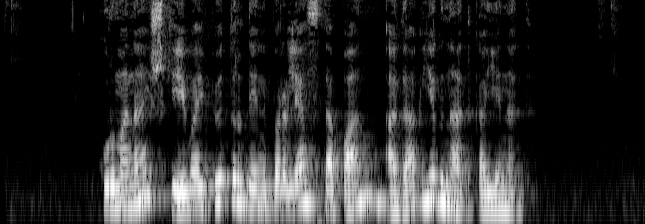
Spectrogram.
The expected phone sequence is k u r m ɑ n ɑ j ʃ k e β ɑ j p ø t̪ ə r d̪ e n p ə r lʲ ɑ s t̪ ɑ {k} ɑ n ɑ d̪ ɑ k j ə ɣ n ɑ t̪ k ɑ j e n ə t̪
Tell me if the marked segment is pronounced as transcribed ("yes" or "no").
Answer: no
